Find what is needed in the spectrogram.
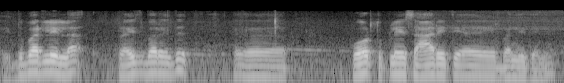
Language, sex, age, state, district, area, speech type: Kannada, male, 60+, Karnataka, Udupi, rural, spontaneous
